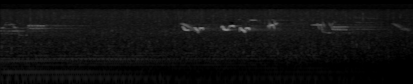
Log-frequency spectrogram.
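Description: Small songbirds chirping, with a quick run of sharp, gliding chirps about three seconds in and a few more near the end, over a faint low hum that fades out in the first couple of seconds.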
